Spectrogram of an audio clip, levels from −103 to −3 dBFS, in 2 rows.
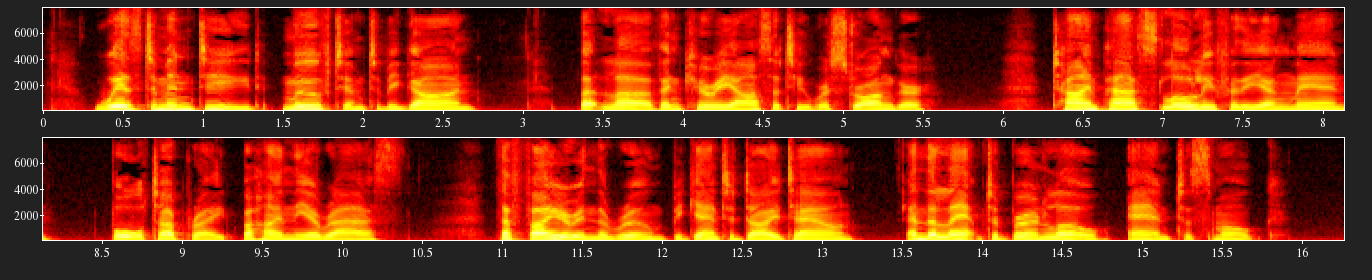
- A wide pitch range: Yes, wide, 5.8 semitones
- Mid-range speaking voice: Yes, medium, 155 Hz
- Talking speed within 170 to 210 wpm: No, average, 160 wpm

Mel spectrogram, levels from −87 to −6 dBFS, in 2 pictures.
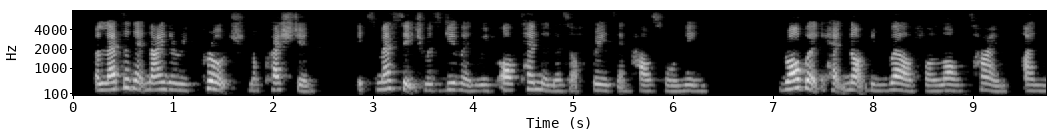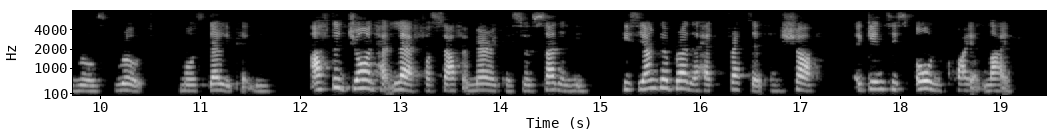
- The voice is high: Yes, high, 225 Hz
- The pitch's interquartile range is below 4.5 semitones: Yes, average, 3.5 semitones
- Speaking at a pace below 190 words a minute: Yes, average, 165 wpm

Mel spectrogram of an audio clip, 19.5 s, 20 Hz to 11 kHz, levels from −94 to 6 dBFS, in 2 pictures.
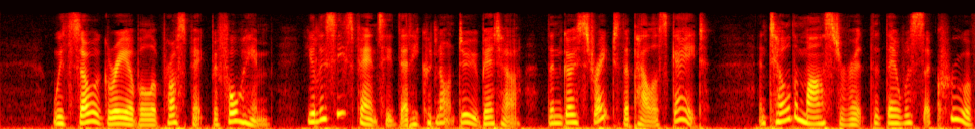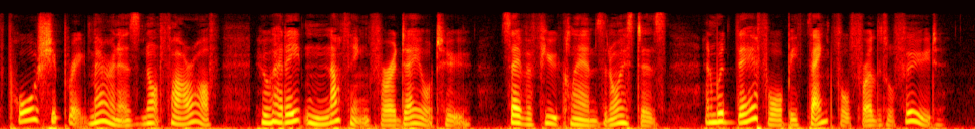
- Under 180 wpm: No, average, 195 wpm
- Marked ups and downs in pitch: Yes, wide, 6.2 semitones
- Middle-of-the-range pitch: Yes, medium, 175 Hz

